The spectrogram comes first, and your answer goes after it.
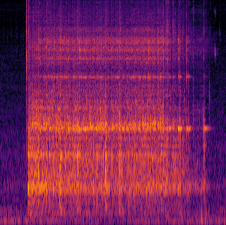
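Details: OMC-powered vintage Capri cart found in barn, starter jumped from battery jumper box, steady high electric whirr for about three and a half seconds then stops; starter cranking freely, previously stuck.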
